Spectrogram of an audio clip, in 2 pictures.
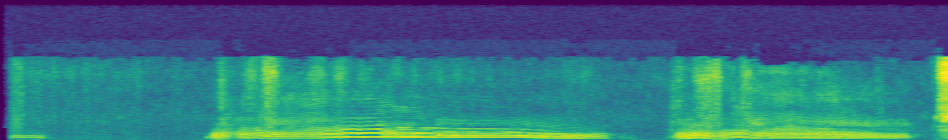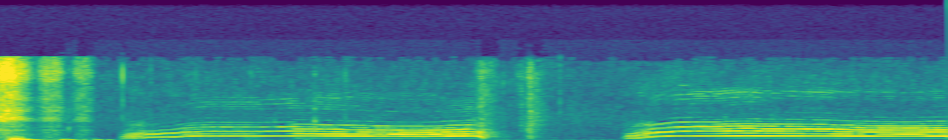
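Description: Kitten giving long drawn-out meows, three calls of one and a half to two seconds each, the first falling in pitch and the later ones rising and then holding. A breathy, unpitched sound comes between them, and there is one sharp knock about five seconds in.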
